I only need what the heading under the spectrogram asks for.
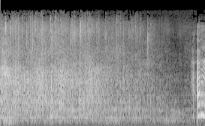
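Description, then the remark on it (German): Dense applause from an audience for the first row of the outer seating block, a steady wash of many hands clapping that fades toward the end before a brief voice cuts in. “Okay, ein Applaus für diese erste Reihe hier im Außenblock.”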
